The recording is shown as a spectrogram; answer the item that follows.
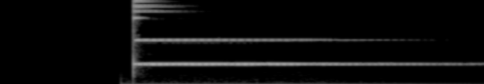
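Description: A single high chime struck once about half a second in, its bright tone ringing and slowly fading over a couple of seconds, with a faint low hum beneath it.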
